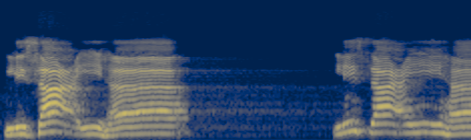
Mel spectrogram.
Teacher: এটা হচ্ছে জজম ওয়ালা হরফ লিসা আইহা হা আলিফ জবর হা জবরের বাম পাশে খালি আলিফ মদের হরফ এখানে এক আলিফ টেনে পড়তে হবে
